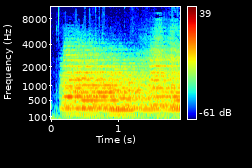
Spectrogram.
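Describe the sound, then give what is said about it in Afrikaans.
A church bell rings out on a Sunday with one strong, sustained toll, its rich overtones humming steadily for the whole moment. It sounds fairly loud, with no voices. “Sondag staan hulle op wanneer hulle die kerkklokke hoor lui.”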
